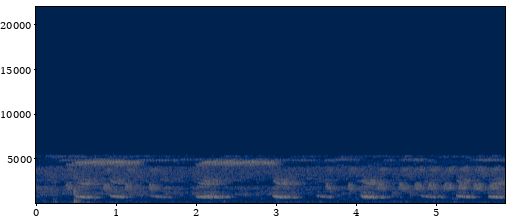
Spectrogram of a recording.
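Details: Frogs calling at night by a lake: short, slightly falling notes repeat about twice a second, some overlapping, over a steady high insect hum and chirps.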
